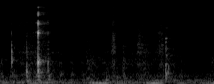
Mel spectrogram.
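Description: Ceramic plates clinking as one is lifted off a stack: one sharp clink about half a second in, then a few softer clicks.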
